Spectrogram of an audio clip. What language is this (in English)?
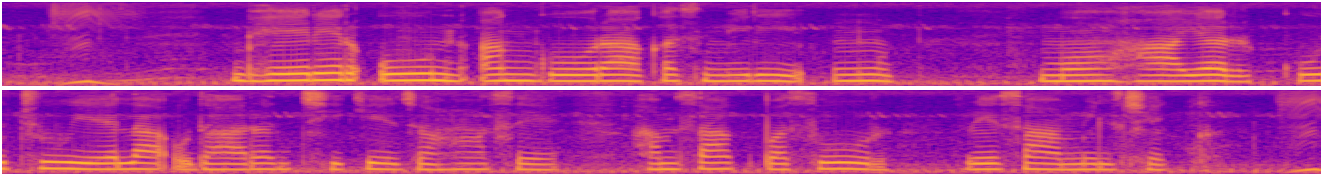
Magahi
